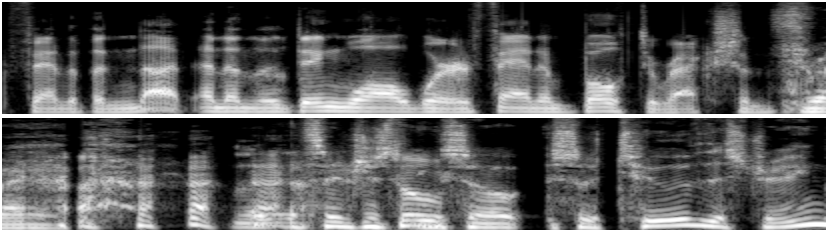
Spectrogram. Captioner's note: laughing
